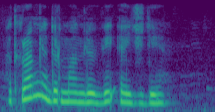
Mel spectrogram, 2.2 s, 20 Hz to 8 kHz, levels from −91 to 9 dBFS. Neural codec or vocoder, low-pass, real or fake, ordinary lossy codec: none; 7.2 kHz; real; MP3, 64 kbps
